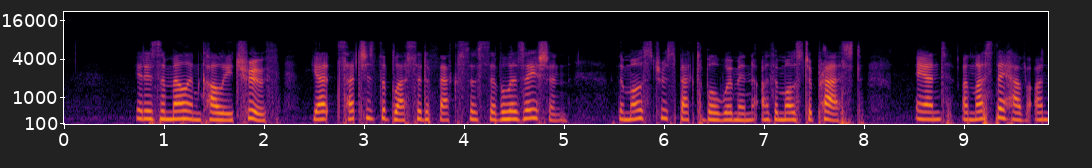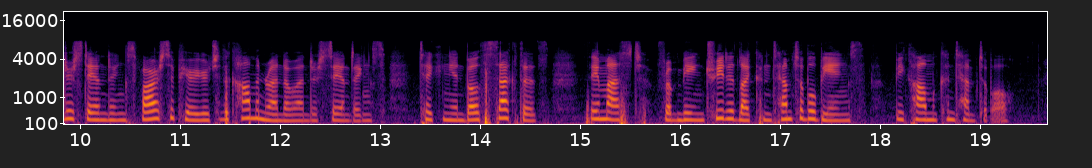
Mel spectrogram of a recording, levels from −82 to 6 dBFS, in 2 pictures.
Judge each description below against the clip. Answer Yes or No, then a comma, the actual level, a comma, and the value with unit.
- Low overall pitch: No, high, 245 Hz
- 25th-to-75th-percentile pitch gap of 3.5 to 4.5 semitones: No, average, 2.7 semitones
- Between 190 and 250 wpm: No, average, 145 wpm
